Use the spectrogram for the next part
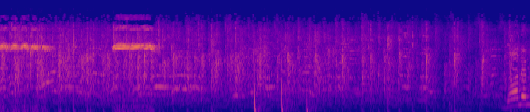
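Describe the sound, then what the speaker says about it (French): A church congregation applauding during a jubilee service, scattered clapping mixed with voices and a few sharp loud claps, with talk running through much of it. "Ça mérite une acclamation."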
